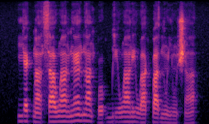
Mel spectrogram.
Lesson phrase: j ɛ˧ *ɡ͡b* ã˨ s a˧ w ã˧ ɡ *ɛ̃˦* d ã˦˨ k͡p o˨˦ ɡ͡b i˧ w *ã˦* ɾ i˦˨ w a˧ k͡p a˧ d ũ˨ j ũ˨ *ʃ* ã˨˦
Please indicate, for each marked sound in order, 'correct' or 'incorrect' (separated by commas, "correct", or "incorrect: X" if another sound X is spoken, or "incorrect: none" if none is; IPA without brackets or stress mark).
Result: correct, correct, correct, correct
